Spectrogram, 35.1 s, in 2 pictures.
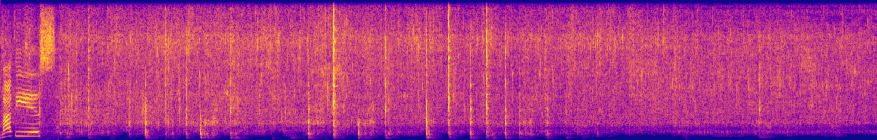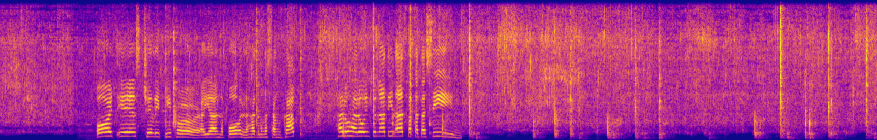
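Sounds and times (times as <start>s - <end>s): vegetables sizzling in hot oil: 0.0s - 19.3s, 20.0s - 35.0s
wooden spatula scraping pan: 1.1s - 11.6s, 24.9s - 35.0s.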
